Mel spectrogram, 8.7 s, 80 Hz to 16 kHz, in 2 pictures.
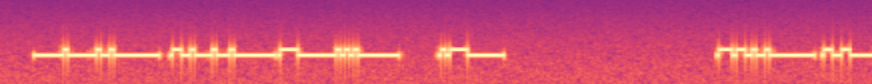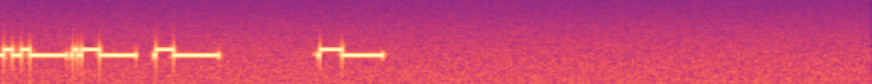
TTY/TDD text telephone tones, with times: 0.5-2.4 01963
3.8-6.1 88395

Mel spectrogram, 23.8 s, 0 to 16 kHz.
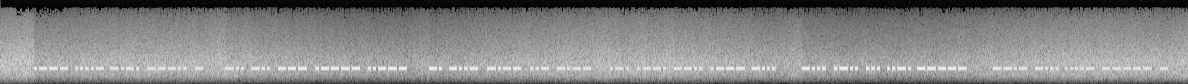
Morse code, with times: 0.7-4.1 J4C8T
4.5-8.1 DDO12
8.6-11.8 NXYUY
12.2-15.5 RPZJB
16.0-19.3 BLSF0
19.9-23.3 QB40T

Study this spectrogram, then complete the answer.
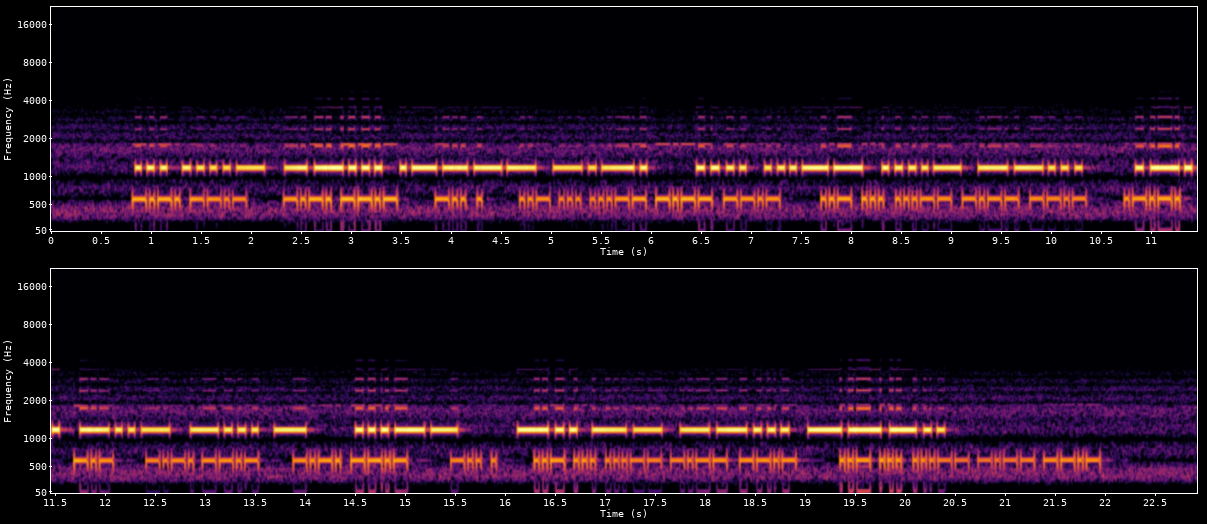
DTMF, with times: none

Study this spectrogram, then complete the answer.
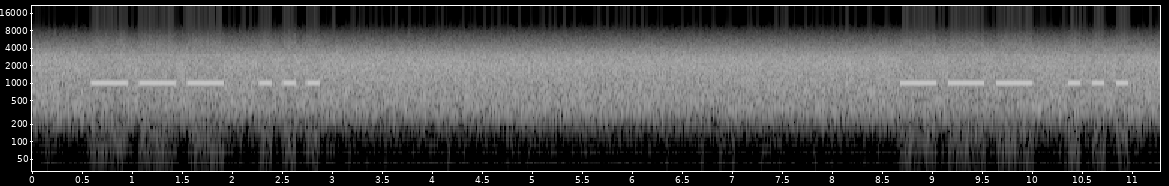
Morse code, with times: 0.6-2.9 OS
8.7-11.0 OS

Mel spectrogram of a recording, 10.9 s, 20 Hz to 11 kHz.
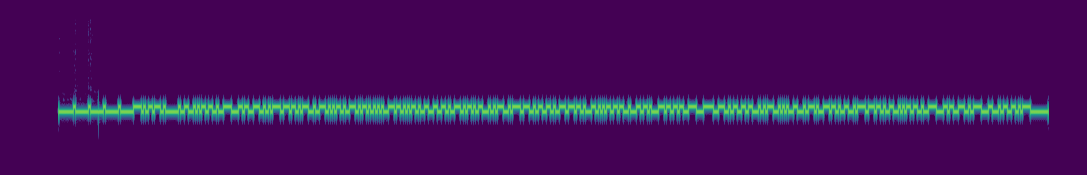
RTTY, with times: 1.8-2.8 WSPOLNE
3.0-3.9 ZASADY
4.0-5.7 SWIADCZENIA
5.8-6.6 USLUG
6.7-8.2 LOTNICZYCH
8.4-8.7 WE
8.8-10.3 WSPOLNOCIE

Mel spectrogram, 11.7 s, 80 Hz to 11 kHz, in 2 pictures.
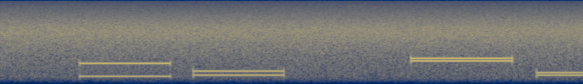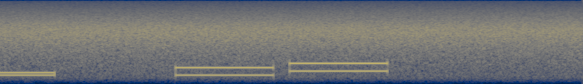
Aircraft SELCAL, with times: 0.8-2.8 CL-DG
4.1-6.4 MP-DF
7.6-9.7 DJ-GL

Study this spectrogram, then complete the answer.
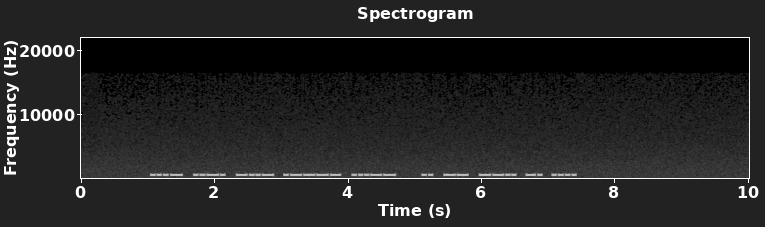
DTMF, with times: none

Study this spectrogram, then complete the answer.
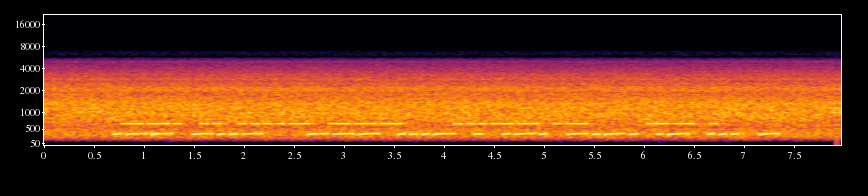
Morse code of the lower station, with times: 0.7-2.2 WX
2.7-7.4 OVERCAST

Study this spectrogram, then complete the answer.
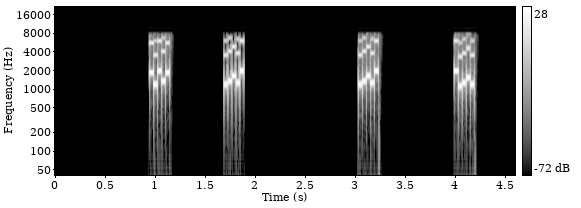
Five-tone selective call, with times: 0.9-1.1 92049
1.7-1.9 24730
3.0-3.2 24730
4.0-4.2 01362

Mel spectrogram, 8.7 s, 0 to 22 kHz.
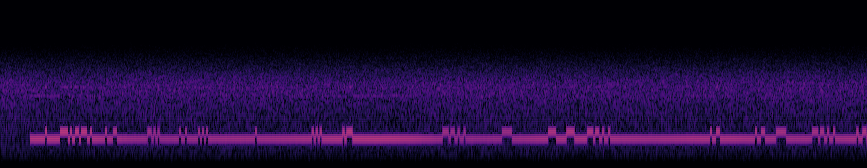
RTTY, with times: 1.0-3.6 UR6YZ
4.6-5.8 599
6.0-7.9 225
8.3-8.7 …

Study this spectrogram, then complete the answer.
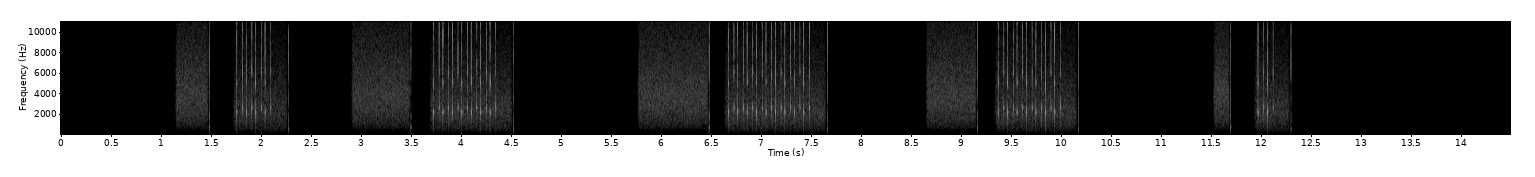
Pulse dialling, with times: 1.1-2.3 4
2.9-4.5 7
5.8-7.7 9
8.6-10.2 7
11.5-12.3 2

